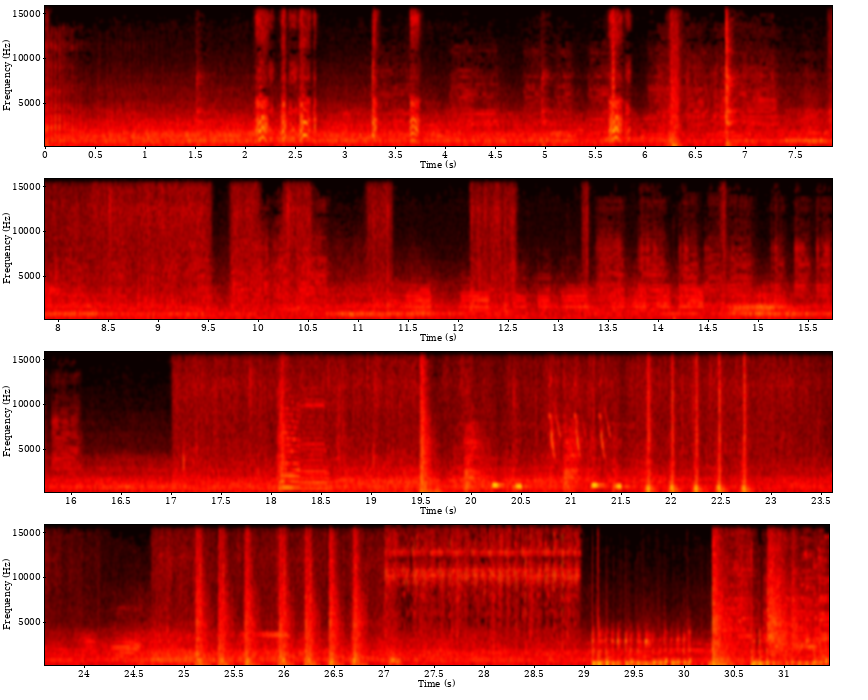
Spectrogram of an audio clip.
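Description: Cartoon soundtrack of sound effects over a steady background noise with music: scattered sharp hits and thuds, and a quick run of about a dozen hits roughly two-thirds of the way through.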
